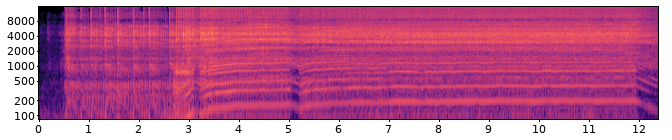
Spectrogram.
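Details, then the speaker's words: Chainsaw after starting with the half choke and decompression procedure: fires, revs up sharply and holds a steady high buzz, clean and even with no misses, while bar oil lubricates the chain; normal running. "The chainsaw works just fine, and you're good to go."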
